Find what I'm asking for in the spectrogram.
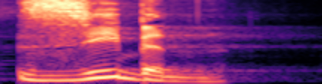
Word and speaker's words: sieben: He was reminding us that 7 is pronounced Sieben in German.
